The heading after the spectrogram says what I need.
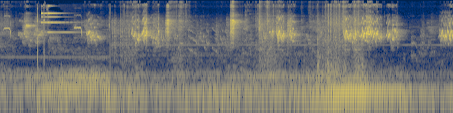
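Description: Young budgerigar giving scratchy, high chirps and squeaky chatter in short bursts.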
